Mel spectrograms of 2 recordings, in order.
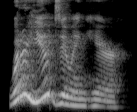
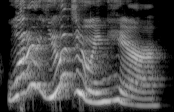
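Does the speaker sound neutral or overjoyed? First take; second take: neutral; overjoyed. First: It is said in a plain, neutral way. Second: It is said with overjoyed delight.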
